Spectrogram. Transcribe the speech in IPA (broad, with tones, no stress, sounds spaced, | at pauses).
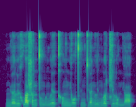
n̪ ɥ ɛ˧˥ l y˥˧ x w ä˥˩ ʂ ə˥ n t̪ ʊ˨˩ ŋ l ʊ˦ ŋ l e˥ ɪ̯ kʰ ɤ˥ ŋ n̪ j o˥˧ ʊ̯ t̪ʰ i˥˧ ŋ t̪ ɥ ɛ˥˩ n l i˥ ŋ l ɤ˥ t͡ɕ i˥ l u˨˩ n̪ j ä˧˥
